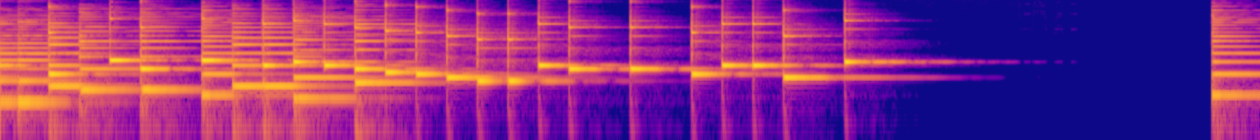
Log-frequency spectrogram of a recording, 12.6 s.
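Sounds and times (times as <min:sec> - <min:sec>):
instrumental backing music for singing: 0:00.0 - 0:09.5.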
